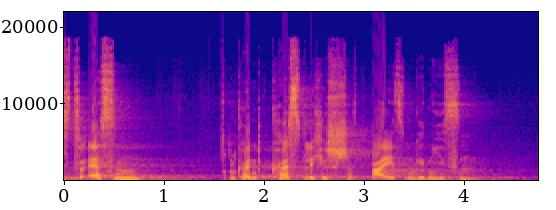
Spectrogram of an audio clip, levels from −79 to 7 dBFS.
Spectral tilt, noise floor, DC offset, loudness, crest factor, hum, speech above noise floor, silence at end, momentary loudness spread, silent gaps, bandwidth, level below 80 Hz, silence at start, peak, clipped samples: -2 dB/octave; -40 dBFS; under 0.1%; -14 LUFS; 16 dB; none; 25 dB; 0.25 s; 14 LU; none; over 20 kHz; -56 dBFS; 0 s; 0 dBFS; 0.3%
